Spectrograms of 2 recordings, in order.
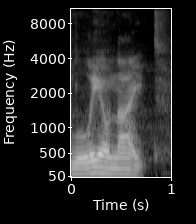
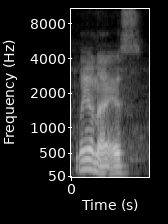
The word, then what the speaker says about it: Leonitis: I was pronouncing it wrong when I first thought it or remembered its name. Thought it was called Leonite, but no, Leonitis does get an evolution later in the game.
